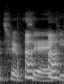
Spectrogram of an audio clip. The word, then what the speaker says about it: triptych: That's called a triptych, right? – Yeah, it is called a triptych. You got it.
